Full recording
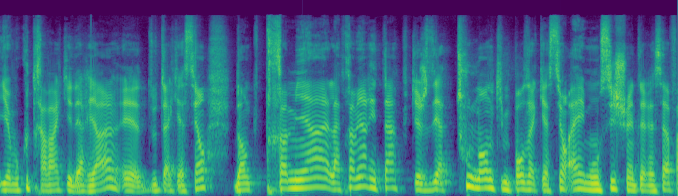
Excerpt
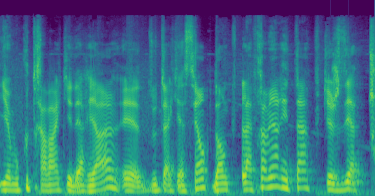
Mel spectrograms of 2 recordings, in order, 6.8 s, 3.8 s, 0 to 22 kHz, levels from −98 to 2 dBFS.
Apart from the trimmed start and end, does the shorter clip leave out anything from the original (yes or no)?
yes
